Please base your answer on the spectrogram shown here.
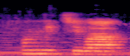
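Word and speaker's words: こんにちは: You may have learned that this means ha But in these expressions, konnichiwa and konbanwa, we use this wa here, like this.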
